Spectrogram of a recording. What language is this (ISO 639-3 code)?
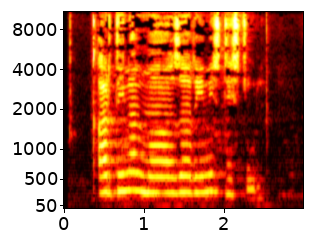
kat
